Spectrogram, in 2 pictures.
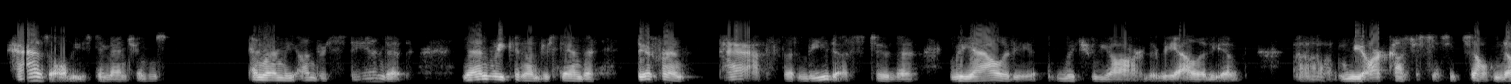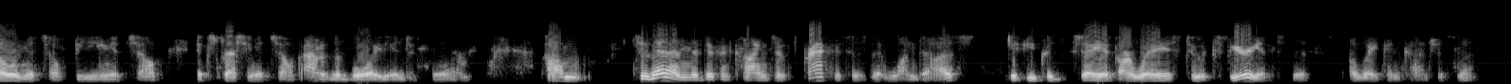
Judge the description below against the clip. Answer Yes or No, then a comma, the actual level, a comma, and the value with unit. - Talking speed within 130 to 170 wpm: Yes, slow, 135 wpm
